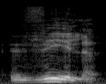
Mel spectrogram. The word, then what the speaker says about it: ville: évidemment and village alors en français le mot ville on prononce les deux ailes une ville tu dois absolument prononcer les ailes si tu ne prononces pas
